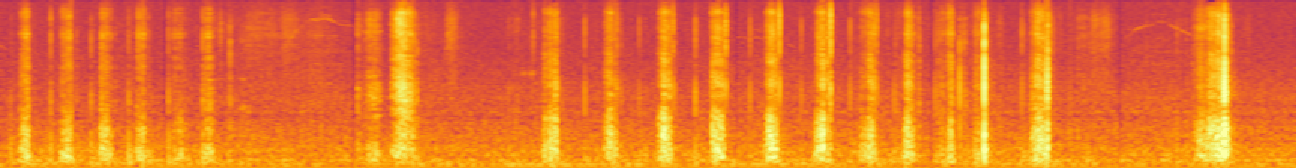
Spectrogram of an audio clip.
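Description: A metal-nib dip pen held in the fingers scratches ink strokes across thick white paper in an open sketchbook lying flat. Short, bright, raspy scratches come in quick bursts, a steady run of strokes at first, then a pause and more spaced-out strokes, with one longer, louder stroke near the end.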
